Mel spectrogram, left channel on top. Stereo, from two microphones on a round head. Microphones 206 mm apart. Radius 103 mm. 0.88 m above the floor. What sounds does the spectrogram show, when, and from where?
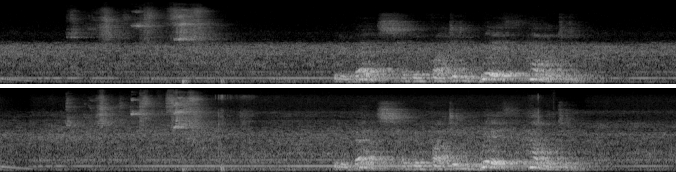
0.7 s a squeak: 75° right (ahead or behind), 6.5 m
3.3 s a man speaking: 35° right (ahead or behind), 1.7 m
